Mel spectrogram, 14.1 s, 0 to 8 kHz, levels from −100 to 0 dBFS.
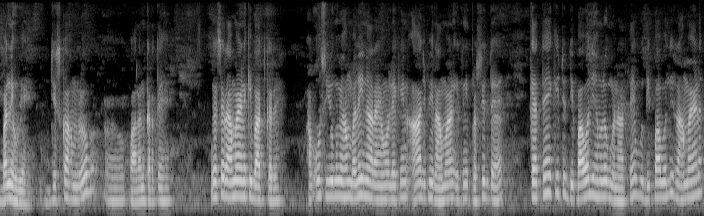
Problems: background sounds at intervals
